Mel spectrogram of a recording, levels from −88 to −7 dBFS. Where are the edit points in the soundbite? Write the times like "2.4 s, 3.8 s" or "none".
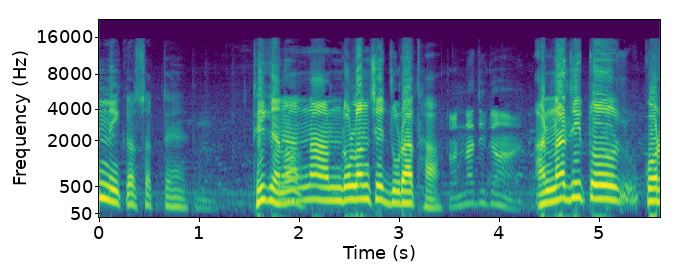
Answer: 2.0 s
